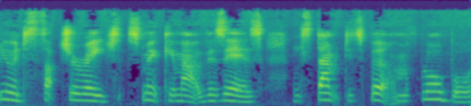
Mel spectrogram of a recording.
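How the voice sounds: The passage is read in a natural reading voice whose pitch varies in an ordinary way.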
